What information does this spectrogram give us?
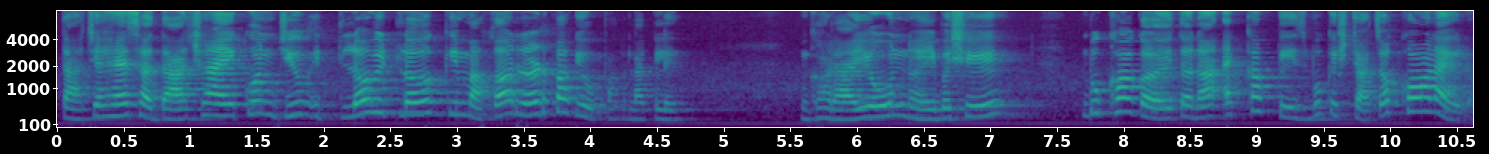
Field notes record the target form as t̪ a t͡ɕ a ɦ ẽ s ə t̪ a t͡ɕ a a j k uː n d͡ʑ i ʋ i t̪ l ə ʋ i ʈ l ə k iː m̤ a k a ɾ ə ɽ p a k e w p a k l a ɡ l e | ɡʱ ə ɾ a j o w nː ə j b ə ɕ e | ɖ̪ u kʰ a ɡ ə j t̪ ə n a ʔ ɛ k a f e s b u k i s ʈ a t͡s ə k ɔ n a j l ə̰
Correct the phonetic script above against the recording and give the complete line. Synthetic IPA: t̪ a t͡ɕ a ɦ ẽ s ə d̪ a t͡ɕ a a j k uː n d͡ʑ i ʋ i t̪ l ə ʋ i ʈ l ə k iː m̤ a k a ɾ ə ɽ p a k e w p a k l a ɡ l e | ɡʱ ə ɾ a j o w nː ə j b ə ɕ e | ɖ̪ u kʰ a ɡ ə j t̪ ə n a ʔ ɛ k a f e s b u k i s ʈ a t͡s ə k ɔ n a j l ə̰

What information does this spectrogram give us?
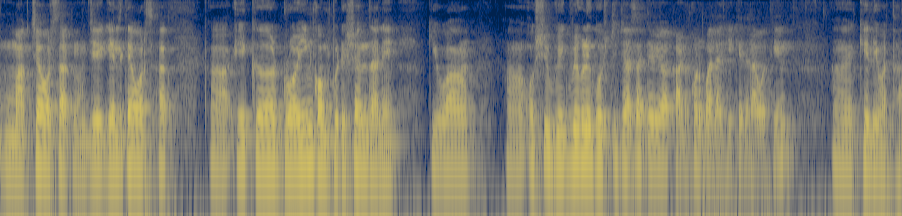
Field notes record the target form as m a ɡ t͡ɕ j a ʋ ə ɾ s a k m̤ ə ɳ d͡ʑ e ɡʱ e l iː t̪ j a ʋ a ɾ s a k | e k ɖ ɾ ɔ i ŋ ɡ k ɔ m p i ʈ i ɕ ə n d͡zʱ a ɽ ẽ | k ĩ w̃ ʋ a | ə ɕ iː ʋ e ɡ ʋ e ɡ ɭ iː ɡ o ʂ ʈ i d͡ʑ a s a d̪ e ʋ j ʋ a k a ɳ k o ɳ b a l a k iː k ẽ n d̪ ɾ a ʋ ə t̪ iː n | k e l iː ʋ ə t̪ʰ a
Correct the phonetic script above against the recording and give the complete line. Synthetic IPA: m a ɡ t͡ɕ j a ʋ ə ɾ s a k m̤ ə ɳ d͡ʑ e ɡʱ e l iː t̪ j a ʋ ə ɾ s a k | e k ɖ ɾ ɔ i ŋ ɡ k ɔ m p i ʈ i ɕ ə n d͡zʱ a l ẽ | k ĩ w̃ ʋ a | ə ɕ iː ʋ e ɡ ʋ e ɡ ɭ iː ɡ o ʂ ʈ i d͡ʑ a s a d̪ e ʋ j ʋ a k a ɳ k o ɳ b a l a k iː k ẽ n d̪ ɾ a ʋ ə t̪ iː n | k e l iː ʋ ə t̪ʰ a

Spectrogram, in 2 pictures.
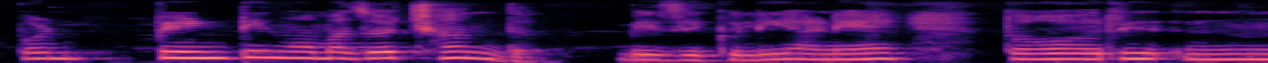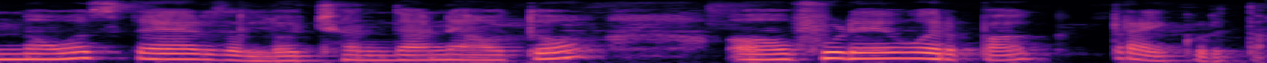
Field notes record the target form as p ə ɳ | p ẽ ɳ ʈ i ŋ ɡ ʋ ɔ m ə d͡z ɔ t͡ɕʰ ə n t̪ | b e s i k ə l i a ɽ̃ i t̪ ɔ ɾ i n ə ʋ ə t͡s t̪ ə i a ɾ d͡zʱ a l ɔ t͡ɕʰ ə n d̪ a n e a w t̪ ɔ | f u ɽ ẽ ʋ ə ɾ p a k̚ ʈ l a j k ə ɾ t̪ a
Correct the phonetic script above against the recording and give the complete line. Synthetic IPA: p ə ɳ | p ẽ ɳ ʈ i ŋ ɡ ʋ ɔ m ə d͡z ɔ t͡ɕʰ ə n d̪ | b e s i k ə l i a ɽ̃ i t̪ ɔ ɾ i n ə ʋ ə t͡s t̪ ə j a ɾ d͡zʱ a l ɔ t͡ɕʰ ə n d̪ a n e a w t̪ ɔ | f u ɽ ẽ ʋ ə ɾ p a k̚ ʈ ɾ a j k ə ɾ t̪ a

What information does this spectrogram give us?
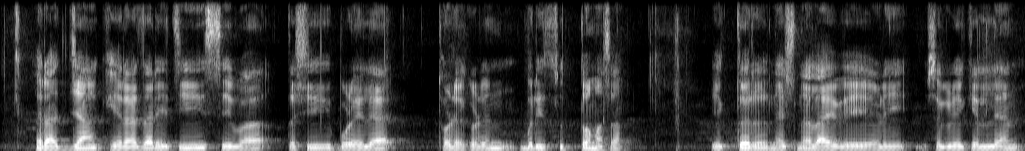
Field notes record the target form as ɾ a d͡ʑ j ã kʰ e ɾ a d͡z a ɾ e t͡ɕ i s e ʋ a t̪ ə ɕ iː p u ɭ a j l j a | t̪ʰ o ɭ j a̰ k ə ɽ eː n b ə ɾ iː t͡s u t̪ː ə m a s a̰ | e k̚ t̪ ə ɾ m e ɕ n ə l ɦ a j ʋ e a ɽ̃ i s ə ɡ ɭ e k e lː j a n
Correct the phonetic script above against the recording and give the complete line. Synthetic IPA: ɾ a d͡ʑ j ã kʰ e ɾ a d͡z a ɾ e t͡ɕ i s e ʋ a t̪ ə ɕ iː p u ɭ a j l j a | t̪ʰ o ɽ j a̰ k ə ɽ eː n b ə ɾ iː t͡s u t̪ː ə m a s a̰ | e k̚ t̪ ə ɾ n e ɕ n ə l ɦ a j ʋ e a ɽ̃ i s ə ɡ ɭ e k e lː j a n

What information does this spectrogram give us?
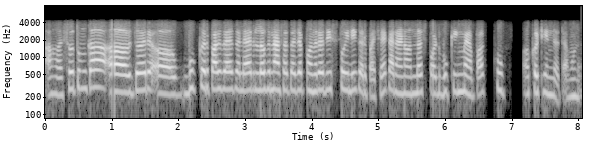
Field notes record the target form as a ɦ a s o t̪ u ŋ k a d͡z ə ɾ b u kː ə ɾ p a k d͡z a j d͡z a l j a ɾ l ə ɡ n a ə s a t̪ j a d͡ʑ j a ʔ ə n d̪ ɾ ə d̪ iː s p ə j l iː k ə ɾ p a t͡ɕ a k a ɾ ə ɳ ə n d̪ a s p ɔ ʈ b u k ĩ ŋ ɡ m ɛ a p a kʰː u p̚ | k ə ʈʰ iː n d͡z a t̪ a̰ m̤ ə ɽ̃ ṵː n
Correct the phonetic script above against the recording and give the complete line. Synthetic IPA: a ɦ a s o t̪ u m k a d͡z ə ɾ b u kː ə ɾ p a k d͡z a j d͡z a l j a ɾ l ə ɡ n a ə s a t̪ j a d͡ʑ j a p ə n d̪ ɾ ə d̪ iː s p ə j l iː k ə ɾ p a t͡ɕ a k a ɾ ə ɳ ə n d̪ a s p ɔ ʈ b u k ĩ ŋ ɡ m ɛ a p a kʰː uː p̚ | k ə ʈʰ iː n d͡z a t̪ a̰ m̤ ə ɽ̃ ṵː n

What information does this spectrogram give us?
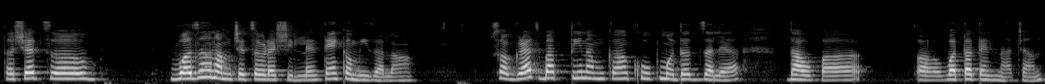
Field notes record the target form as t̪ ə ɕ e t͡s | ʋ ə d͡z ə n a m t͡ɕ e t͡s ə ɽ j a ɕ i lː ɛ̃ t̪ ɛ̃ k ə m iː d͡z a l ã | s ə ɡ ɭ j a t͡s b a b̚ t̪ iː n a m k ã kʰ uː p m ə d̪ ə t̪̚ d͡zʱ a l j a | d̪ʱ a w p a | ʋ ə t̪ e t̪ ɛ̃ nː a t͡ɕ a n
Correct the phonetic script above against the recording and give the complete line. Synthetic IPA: t̪ ə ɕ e t͡s | ʋ ə d͡z ə n a m t͡ɕ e t͡s ə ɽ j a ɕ i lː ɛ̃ t̪ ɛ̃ k ə m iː d͡z a l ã | s ə ɡ ɭ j a t͡s b a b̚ t̪ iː n a m k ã kʰ uː p m ə d̪ ə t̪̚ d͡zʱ a l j a | d̪ʱ a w p a | ʋ ə t̪ a t̪ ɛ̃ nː a t͡ɕ a n

